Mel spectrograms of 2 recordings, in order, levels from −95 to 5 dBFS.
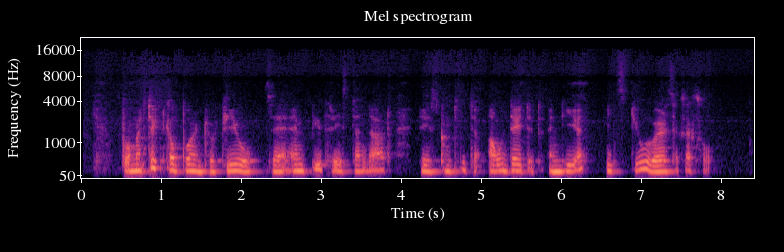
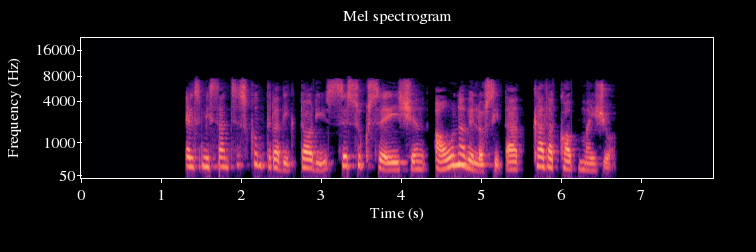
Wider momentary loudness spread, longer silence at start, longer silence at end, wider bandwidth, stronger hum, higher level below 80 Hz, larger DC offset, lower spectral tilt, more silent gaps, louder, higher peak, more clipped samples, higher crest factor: about the same, 11 LU vs 9 LU; second, 0.2 s vs 1.3 s; second, 0.55 s vs 1.25 s; first, 11 kHz vs 7.8 kHz; neither; about the same, -66 dBFS vs -66 dBFS; neither; first, -9 dB/octave vs -4 dB/octave; second, none vs 2.70-2.74 s, 4.36-4.41 s, 5.56-5.65 s; second, -29 LUFS vs -20 LUFS; second, -12 dBFS vs -4 dBFS; neither; about the same, 18 dB vs 18 dB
